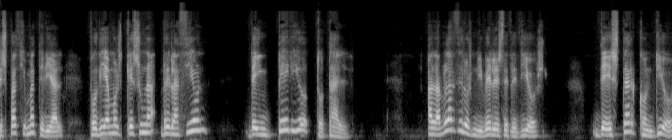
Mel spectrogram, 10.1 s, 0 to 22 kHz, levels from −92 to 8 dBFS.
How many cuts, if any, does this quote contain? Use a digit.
2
